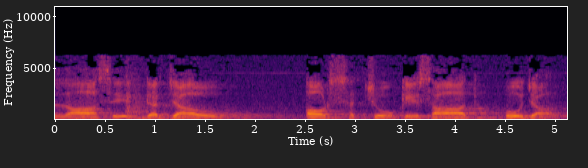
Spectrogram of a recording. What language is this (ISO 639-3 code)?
urd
